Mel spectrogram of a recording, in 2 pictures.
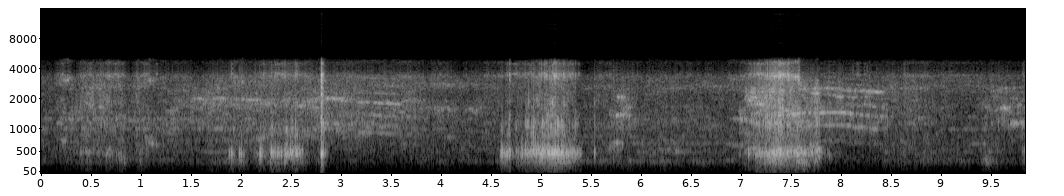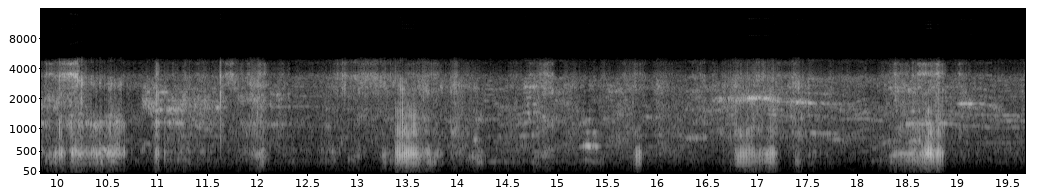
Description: My 3months old cute pitbull pup is snoring like a Man :)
